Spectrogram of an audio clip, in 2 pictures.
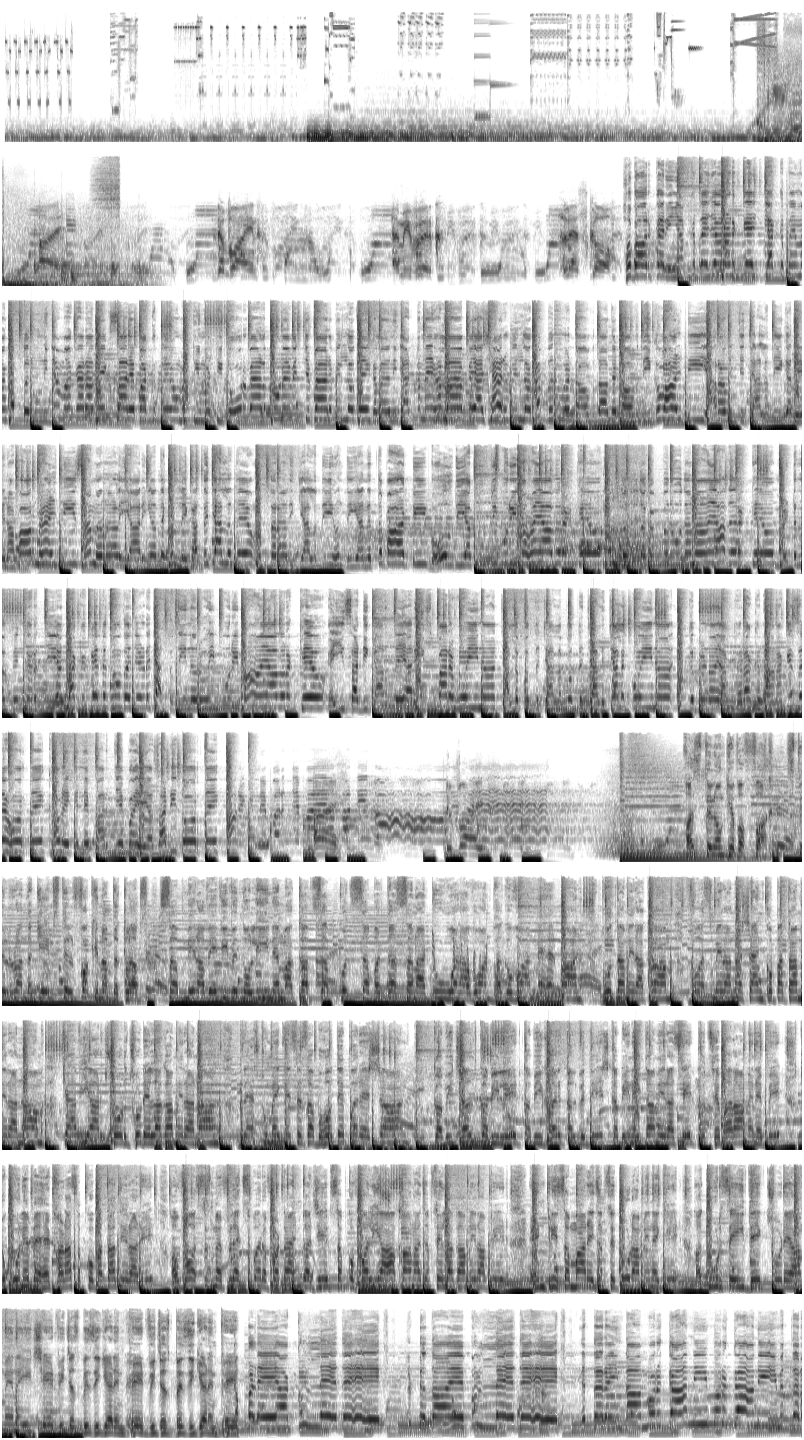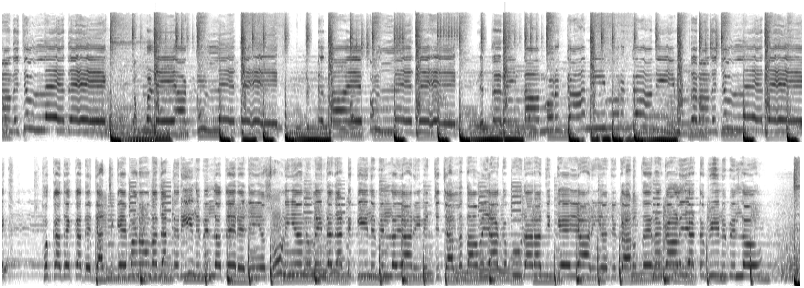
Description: Category :Punjabi Music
